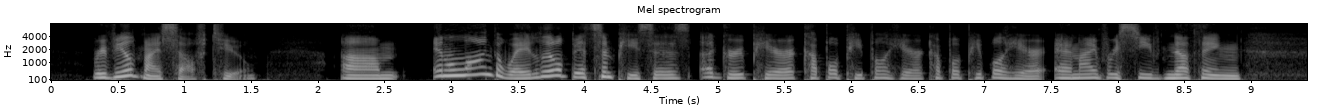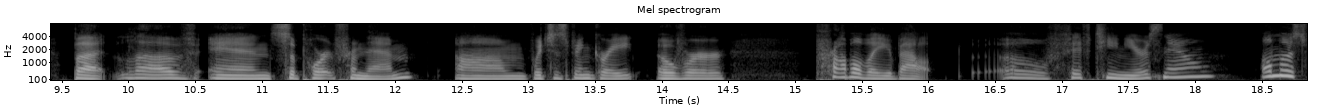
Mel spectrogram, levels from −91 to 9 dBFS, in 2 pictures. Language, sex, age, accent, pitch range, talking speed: English, male, 30-49, American, 150-190 Hz, 155 wpm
